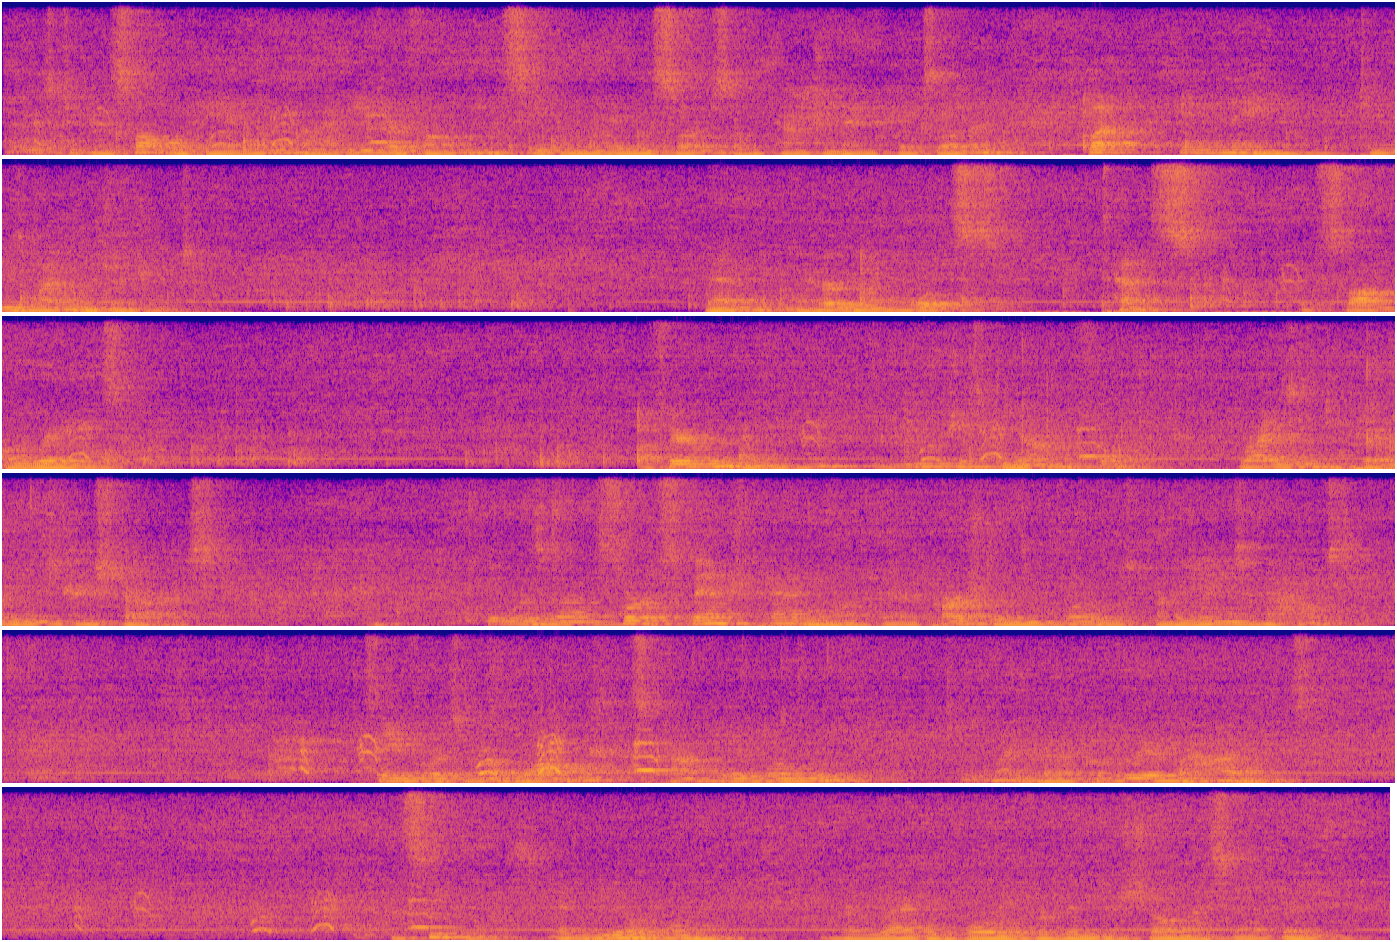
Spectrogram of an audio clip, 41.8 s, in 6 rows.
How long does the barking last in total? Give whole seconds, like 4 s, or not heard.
9 s.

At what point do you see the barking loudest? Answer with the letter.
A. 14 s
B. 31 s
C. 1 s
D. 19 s
B.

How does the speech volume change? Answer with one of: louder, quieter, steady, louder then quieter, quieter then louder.
steady.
